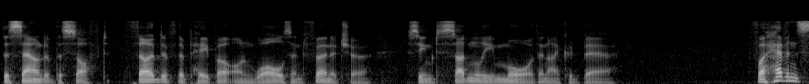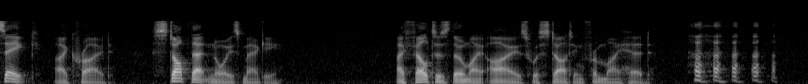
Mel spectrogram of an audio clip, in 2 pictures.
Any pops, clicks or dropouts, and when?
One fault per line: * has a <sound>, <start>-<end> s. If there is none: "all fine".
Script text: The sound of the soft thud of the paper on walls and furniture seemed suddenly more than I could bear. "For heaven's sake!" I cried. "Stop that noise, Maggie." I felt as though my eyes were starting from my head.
* has a laugh, 15.0-15.9 s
